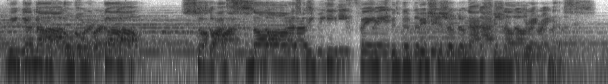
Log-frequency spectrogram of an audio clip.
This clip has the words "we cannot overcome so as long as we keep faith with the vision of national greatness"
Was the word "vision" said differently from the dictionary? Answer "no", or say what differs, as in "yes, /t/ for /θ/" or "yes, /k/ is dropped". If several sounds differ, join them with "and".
yes, /b/ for /v/ and /ʃ/ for /ʒ/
